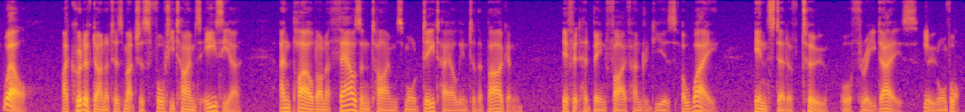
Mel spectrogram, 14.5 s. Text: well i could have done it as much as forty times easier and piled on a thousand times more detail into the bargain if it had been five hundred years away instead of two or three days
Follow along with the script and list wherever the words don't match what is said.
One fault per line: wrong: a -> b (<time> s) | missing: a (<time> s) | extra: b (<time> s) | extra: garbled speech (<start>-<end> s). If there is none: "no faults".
extra: garbled speech (13.9-14.4 s)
